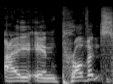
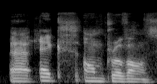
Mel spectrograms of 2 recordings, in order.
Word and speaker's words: Aix-en-Provence: And then in race number 7, you've got AN Province. I probably butchered that. You might be able to help me with the pronunciation of this one. Aix-en-Provence. Aix-en-Provence, thank you.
